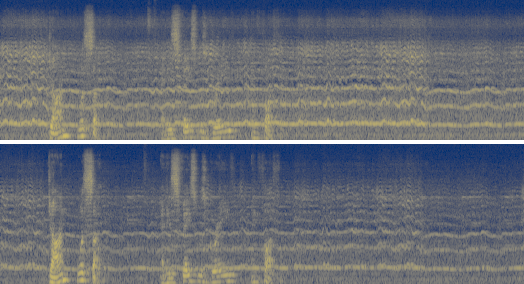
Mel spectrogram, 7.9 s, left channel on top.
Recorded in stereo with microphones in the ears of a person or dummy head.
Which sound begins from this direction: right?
A man speaking, at 0.7 s.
